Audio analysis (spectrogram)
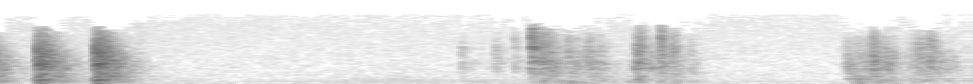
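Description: Heavy fists pound on a wooden door in separate bursts of two or three loud, booming thuds, with short pauses between them and no voices.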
